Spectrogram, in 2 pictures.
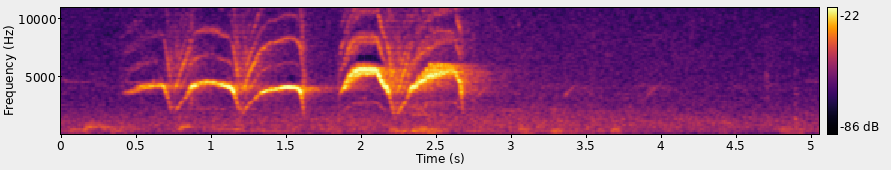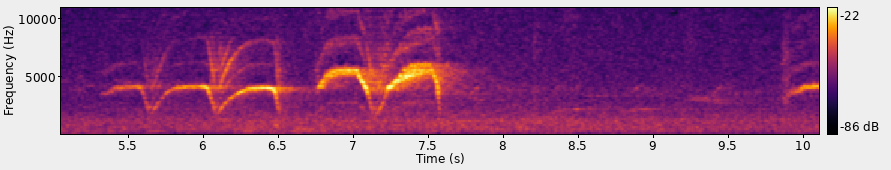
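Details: Young Japanese pygmy woodpeckers giving two clusters of quick, high buzzy arched notes, separated by several seconds of quiet hiss.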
